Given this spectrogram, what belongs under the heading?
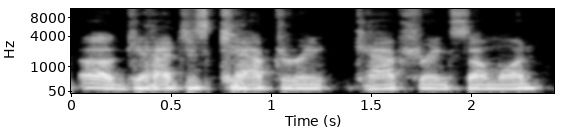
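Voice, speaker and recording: A man's voice: medium pitch, monotone, normal speed, no echo. A man chatting casually and at length about tabletop role-playing, rambling and swearing often as a co-host. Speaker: co-host reading and discussing stories.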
